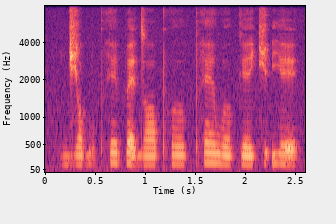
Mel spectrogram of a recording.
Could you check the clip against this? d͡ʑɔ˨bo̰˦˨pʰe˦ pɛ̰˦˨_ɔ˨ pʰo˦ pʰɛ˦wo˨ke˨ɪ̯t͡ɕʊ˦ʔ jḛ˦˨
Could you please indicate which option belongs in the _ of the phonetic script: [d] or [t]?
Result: d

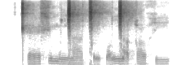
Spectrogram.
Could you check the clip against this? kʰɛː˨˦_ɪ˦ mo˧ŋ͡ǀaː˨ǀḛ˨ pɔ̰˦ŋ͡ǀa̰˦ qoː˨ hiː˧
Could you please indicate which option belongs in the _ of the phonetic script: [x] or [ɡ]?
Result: x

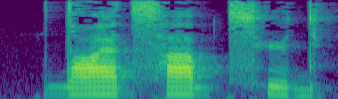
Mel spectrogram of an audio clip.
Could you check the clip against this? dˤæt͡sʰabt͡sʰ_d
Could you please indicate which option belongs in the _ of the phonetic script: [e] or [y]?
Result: y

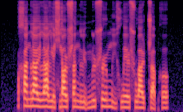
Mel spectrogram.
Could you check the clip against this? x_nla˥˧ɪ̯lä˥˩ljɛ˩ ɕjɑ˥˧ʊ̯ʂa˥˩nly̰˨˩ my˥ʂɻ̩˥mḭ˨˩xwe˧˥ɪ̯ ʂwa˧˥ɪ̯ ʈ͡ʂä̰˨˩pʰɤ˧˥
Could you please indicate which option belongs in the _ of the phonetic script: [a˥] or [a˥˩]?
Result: a˥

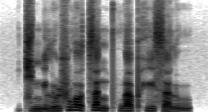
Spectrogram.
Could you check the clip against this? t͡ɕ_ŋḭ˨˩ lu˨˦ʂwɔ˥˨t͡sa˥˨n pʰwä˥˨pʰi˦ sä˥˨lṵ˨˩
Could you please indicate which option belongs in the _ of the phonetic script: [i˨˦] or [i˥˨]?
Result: i˨˦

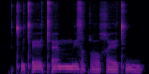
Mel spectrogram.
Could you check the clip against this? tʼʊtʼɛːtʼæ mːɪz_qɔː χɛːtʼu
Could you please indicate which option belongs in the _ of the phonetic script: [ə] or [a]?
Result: ə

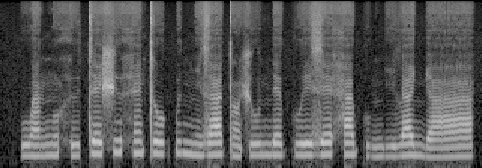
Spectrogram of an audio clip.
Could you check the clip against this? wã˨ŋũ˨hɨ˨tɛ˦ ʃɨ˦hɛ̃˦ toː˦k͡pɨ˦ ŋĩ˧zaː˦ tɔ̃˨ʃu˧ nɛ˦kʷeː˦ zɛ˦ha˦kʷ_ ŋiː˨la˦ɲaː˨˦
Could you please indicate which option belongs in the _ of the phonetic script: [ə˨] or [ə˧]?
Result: ə˨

